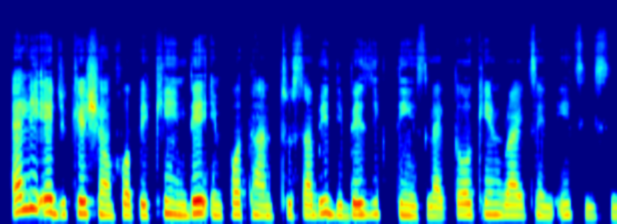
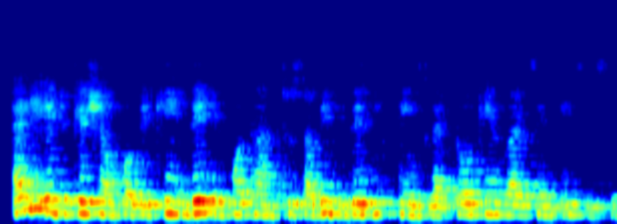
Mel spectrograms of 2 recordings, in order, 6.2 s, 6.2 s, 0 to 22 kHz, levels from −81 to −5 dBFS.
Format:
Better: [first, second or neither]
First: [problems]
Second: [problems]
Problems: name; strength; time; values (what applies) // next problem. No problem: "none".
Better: first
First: none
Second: room echo; dies away in 0.7 s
